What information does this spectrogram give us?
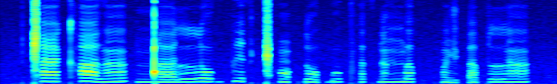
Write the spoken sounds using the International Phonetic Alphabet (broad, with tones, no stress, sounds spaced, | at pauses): ǁ æ˧ kʰ a˦˨ ð ə̃˦ | ŋ͡ǃ ɜ˨ lː o˧ ɡ p i˦ θ ǁʰ õ˧ ʔ ɗ o˨ ɓ u˦ pʰ ə˧ θ ɗ ə̃˦ ŋ͡m ə˦ pː ə̃˨ ʒ ʔ ɜ˧ p lː ə̃˦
